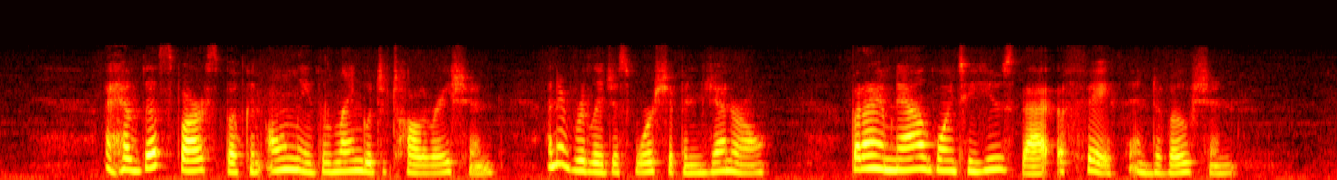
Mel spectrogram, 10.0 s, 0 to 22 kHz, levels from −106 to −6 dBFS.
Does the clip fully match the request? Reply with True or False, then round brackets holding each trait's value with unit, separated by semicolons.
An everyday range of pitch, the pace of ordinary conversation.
True (4.2 semitones; 165 wpm)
